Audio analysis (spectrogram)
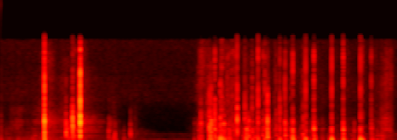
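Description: A soft, flexible, medium-sized plastic wet wipes package with a chamomile print, filled and held in one hand, is scratched and tapped with long acrylic nails. Sharp crinkly clicks and scratches come in uneven bursts, pause briefly in the middle, then return as a denser run of crackling taps.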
